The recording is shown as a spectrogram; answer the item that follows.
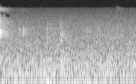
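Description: Near silence with faint handling noise of camera gear: one sharp plastic click at the start, then a couple of light ticks as cables and a charger are picked up.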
